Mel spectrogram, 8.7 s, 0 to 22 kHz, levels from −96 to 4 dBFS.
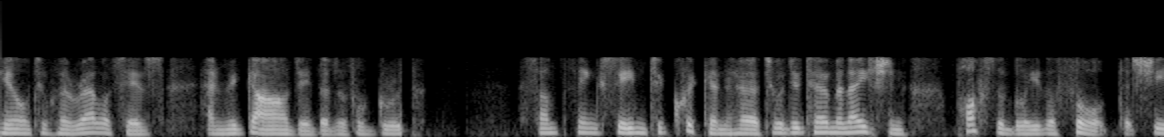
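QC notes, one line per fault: Throughout, G.729 codec: the speech is rebuilt at 8 kbit/s from a vocal tract filter, a pitch predictor and sparse pulses, so it sounds rough and slightly synthetic. The spectrogram shows nothing above 4 kHz, with grainy, smeared harmonics.
3.0 s, dropped buffer (overrun): an abrupt jump in the sound, as if around 70 ms of audio is simply missing. The likely cause is samples not being read before the hardware overwrote them. The waveform shows a hard discontinuity with no silent gap.
3.43–3.49 s and 6.53–6.58 s, VoIP packet loss concealed by the speech codec: about 60 ms and 30 ms are lost, which fits two packets and then one. The decoder stretches its last pitch and filter into a fading buzzy tone or coloured noise. The spectrogram shows flat, repeated harmonic bands decaying, and the speech stays weak briefly afterwards.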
